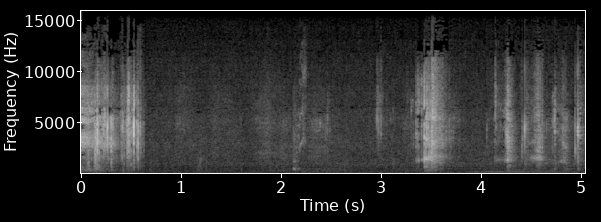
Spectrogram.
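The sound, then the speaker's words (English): Crisp crunching of brittle freeze-dried Skittles candy being eaten, with a loud burst of bites at the start, a quieter pause, then another few sharp crunches and a scattered flurry of crackles near the end. “Wait, are these literally crunchy?”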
